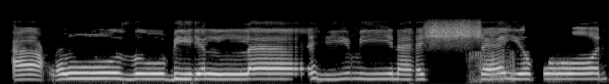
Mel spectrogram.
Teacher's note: ain ini di jelas ya bacanya ee dari tenggorokan bagian tengah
